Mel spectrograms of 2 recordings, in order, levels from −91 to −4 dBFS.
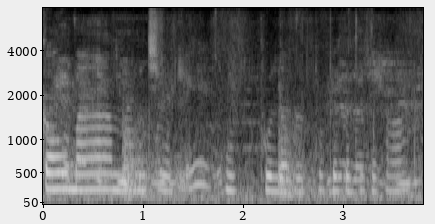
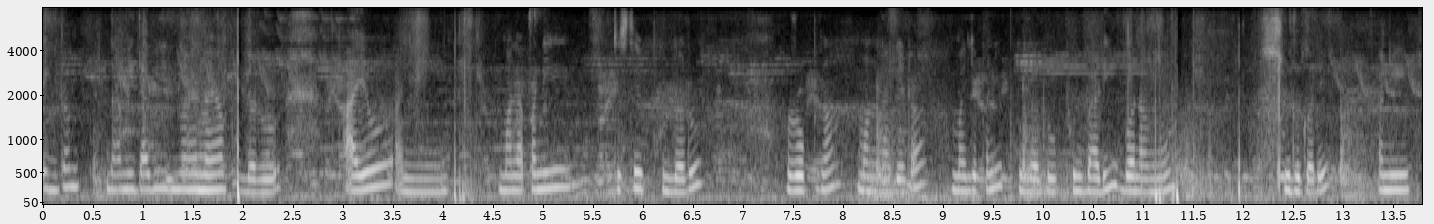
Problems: constant background noise, continuous background conversations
